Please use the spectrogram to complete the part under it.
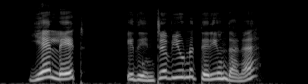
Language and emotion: Tamil, angry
